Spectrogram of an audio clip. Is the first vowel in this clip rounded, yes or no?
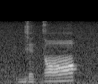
no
